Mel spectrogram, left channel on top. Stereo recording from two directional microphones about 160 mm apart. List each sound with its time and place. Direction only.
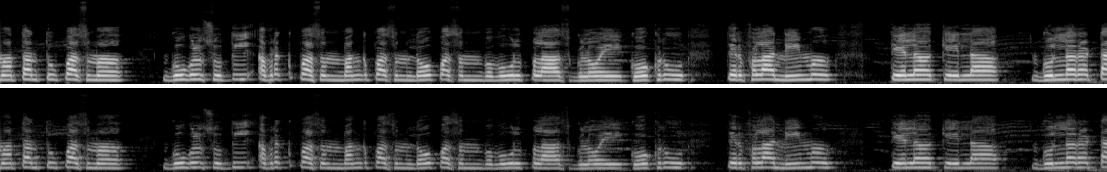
0.0 s speech: 35° left (ahead or behind)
